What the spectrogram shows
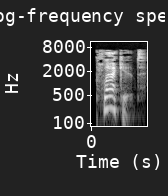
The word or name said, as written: placket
